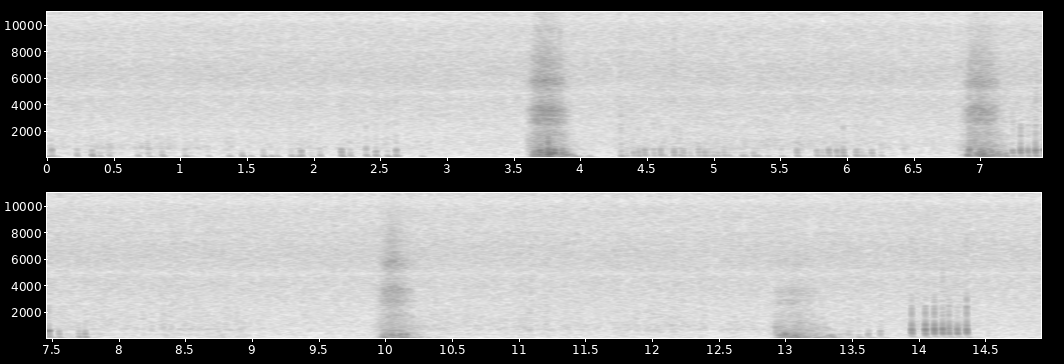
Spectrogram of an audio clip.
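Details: Pit bull dog breathing short: short, noisy nasal snorts recurring about every three seconds with softer rustling between; snorting breaths through the nose.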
